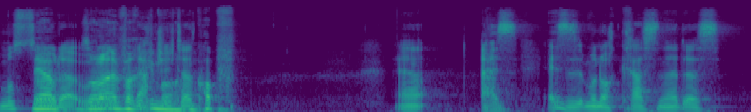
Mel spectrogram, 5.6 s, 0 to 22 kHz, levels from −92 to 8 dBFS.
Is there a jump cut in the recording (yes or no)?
yes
